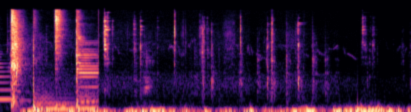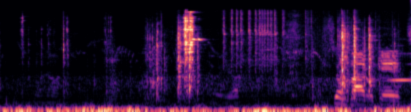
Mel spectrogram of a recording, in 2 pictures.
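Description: Background music cuts off about a second in. It gives way to a loud, uneven low rumble of wind buffeting the microphone outdoors, with scattered mechanical clicks and rattles. Voices start near the end.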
